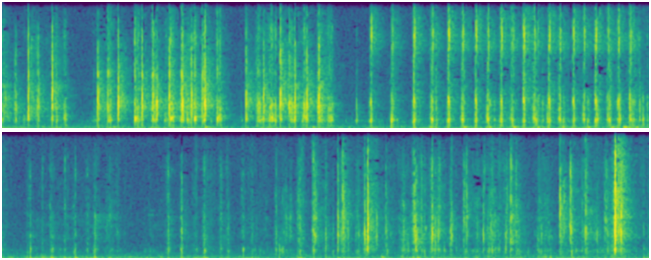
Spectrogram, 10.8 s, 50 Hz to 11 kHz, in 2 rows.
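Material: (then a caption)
Plastic. A hollow blue plastic PS3 DualShock gamepad is held in both hands while fingertips press the buttons and thumbs rub the analog sticks. Quick, dry, bright plastic clicks and taps come in dense bursts, mixed with a scratchy rubbing texture. A sharper click lands near the end.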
